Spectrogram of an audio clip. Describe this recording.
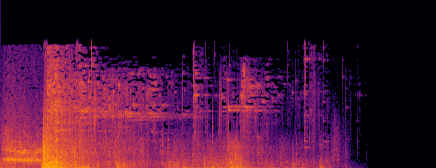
Layered car crash sound effect. Created using a noise box (Quality Street) filled with grit, broken glass and other bits and bobs. Also used a recording of a metal filing cabinet being hit for that metallic impact.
